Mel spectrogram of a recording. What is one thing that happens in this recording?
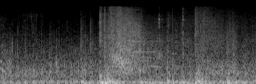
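A rocket launcher fires with a loud blast.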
